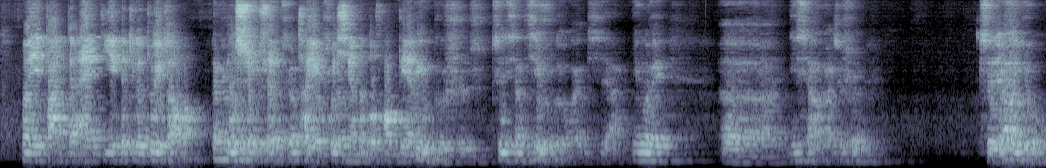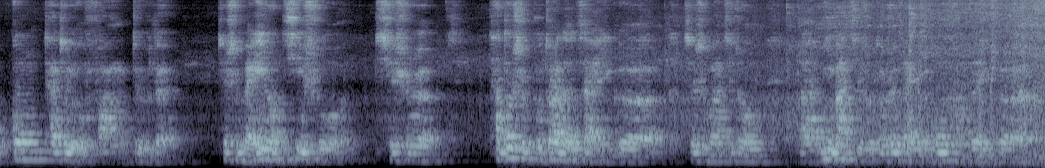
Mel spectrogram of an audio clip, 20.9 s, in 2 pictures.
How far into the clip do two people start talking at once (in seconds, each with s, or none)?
2.1 s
